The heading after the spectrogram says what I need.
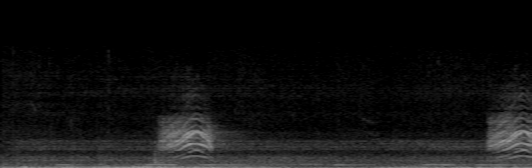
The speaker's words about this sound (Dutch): Eh, brambling heet hij in het Engels. Kijk, dit hoorde je. Ja.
